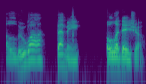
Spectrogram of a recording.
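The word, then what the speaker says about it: Oluwafemi Oladejo: Alua Alua Fei Ola Dejo, nicknamed Fei.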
